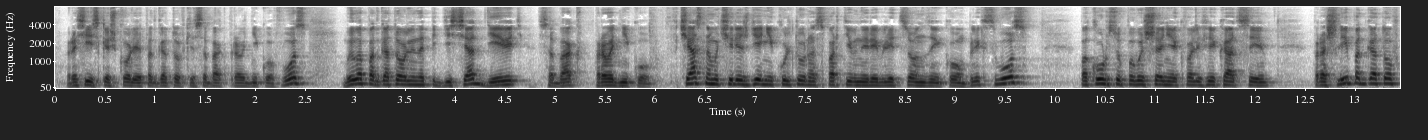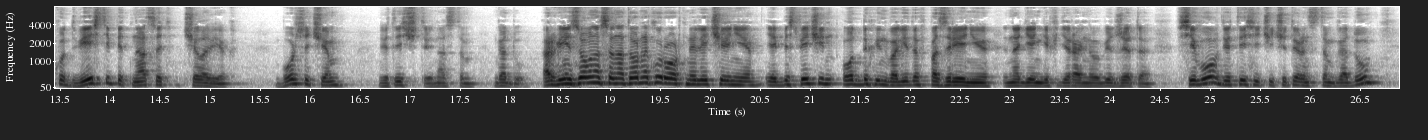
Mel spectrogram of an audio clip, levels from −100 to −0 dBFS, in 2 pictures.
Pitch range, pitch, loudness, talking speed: 115-160 Hz, 130 Hz, -16 LUFS, 105 wpm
